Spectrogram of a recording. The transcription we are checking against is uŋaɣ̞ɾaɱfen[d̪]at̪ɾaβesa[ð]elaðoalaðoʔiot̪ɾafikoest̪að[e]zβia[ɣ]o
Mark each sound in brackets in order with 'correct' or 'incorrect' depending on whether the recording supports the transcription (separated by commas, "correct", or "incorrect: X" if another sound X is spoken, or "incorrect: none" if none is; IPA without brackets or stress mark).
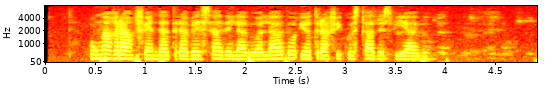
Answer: correct, correct, correct, incorrect: ð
